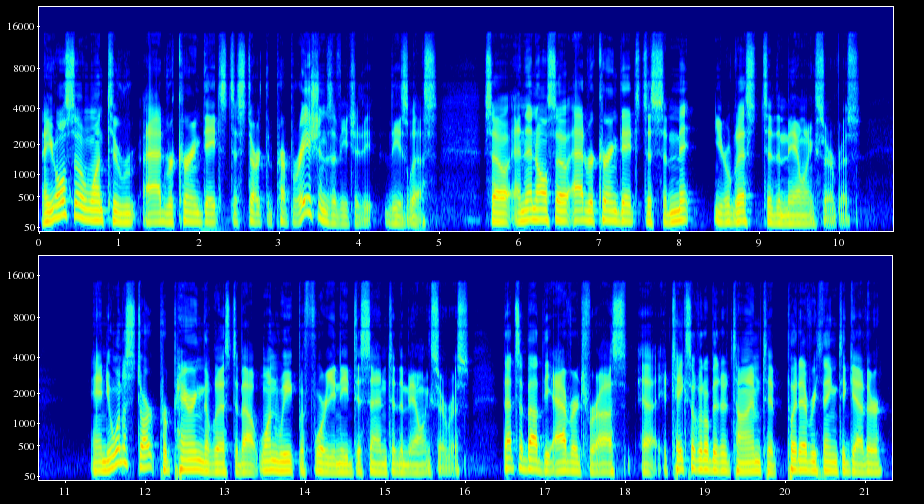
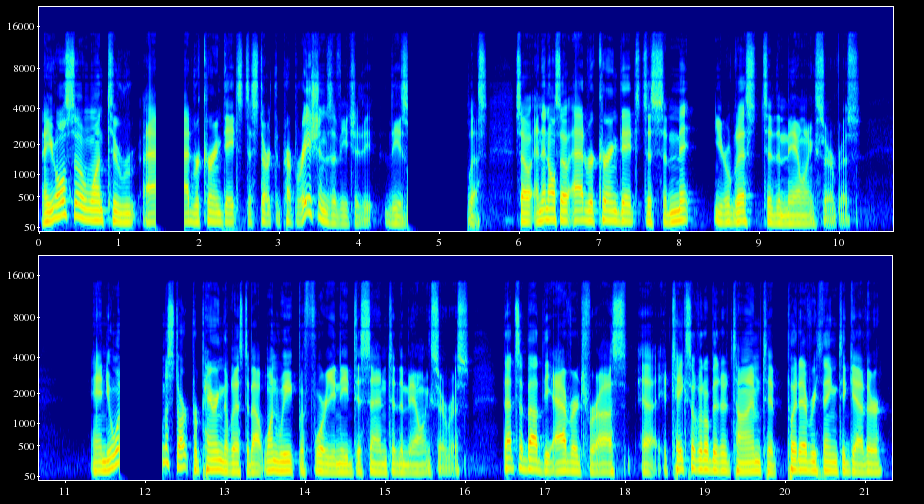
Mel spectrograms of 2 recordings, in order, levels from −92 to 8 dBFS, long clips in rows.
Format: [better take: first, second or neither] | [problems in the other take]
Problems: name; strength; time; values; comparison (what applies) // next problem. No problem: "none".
first | audio freezing; at 1.5 s, at 4.5 s for 1 s and at 12 s for 0.5 s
